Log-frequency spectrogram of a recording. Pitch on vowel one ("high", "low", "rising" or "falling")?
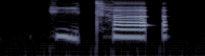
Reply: falling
